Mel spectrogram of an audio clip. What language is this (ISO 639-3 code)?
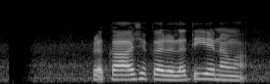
sin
